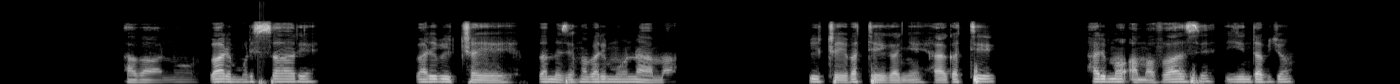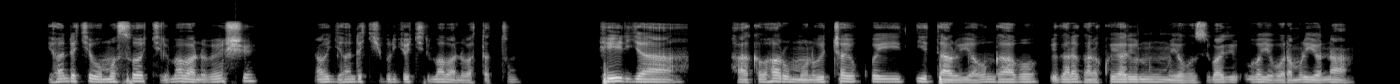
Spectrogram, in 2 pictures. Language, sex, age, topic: Kinyarwanda, male, 50+, government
